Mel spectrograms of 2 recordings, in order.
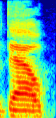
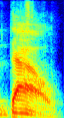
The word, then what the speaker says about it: Tao: to talk about the dao what is the dao well it's spelled t-a-o and it's one of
